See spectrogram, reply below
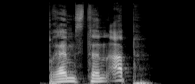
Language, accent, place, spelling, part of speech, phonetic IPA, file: German, Germany, Berlin, bremsten ab, verb, [ˌbʁɛmstn̩ ˈap], De-bremsten ab.ogg
- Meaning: inflection of abbremsen: 1. first/third-person plural preterite 2. first/third-person plural subjunctive II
